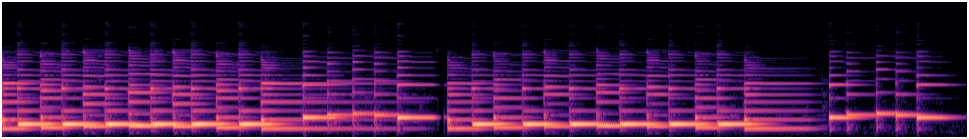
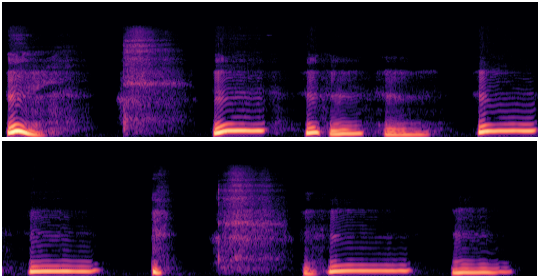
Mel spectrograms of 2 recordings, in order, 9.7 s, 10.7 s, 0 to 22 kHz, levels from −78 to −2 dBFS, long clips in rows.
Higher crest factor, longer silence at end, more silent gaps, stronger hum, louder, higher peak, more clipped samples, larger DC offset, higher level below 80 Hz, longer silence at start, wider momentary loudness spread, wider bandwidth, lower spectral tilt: second, 12 dB vs 18 dB; second, 0.1 s vs 0.25 s; neither; neither; about the same, -19 LUFS vs -19 LUFS; second, -6 dBFS vs 0 dBFS; neither; neither; second, -76 dBFS vs -42 dBFS; about the same, 0 s vs 0.05 s; second, 10 LU vs 22 LU; second, 5.2 kHz vs 9.4 kHz; second, -5 dB/octave vs -9 dB/octave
